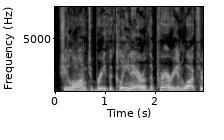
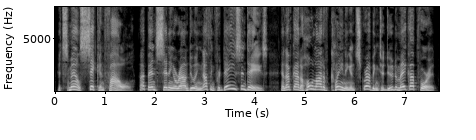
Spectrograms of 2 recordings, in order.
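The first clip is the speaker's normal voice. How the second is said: fast exasperated rant; 8 semitones higher than usual. Acted. Hannah's rising rant.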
